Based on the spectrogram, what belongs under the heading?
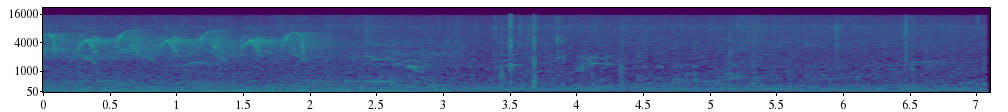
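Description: Faint bird calls: a bird repeats a high, arched chirp about three times a second for the first two seconds, then only scattered softer chirps and a few faint clicks follow.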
